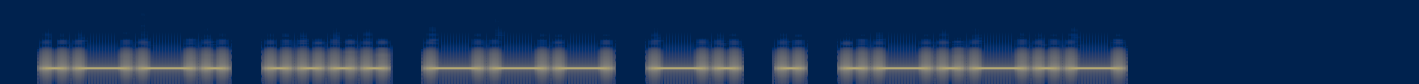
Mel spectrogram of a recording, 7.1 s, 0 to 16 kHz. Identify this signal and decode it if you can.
Morse code, heard as a keyed tone, about 15 wpm, 700 Hz. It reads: PHONE.
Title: Sentences from Top 1100 Words 15wpm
